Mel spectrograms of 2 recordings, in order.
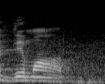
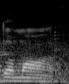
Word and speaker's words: دمار: عام طور پر لوگ دال کے کسرے کے ساتھ لکھتے ہیں دمار، لیکن اس کی فارسی شرح میں تلفظ بتایا ہے دمار، دمار۔ سمجھ میں ہے نا؟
